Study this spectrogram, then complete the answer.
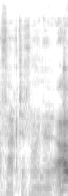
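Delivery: ordinary talk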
